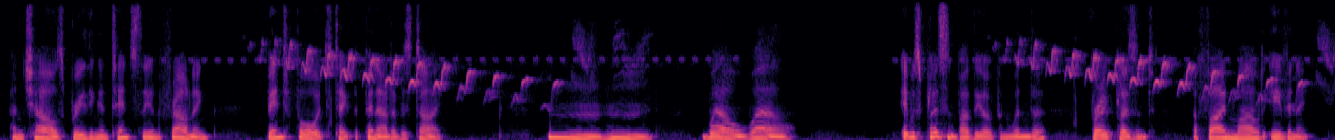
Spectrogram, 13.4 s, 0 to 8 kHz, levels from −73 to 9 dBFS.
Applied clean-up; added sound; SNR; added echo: none; Bird vocalization, bird call, bird song; 18 dB; none.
